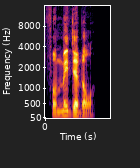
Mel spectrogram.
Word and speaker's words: formidable: And Noop said we were just formidable. So I'm just going to quickly check. I was just checking the pronunciation. Formidable. Yeah, that's correct. So the stress is on the second syllable, formidable.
